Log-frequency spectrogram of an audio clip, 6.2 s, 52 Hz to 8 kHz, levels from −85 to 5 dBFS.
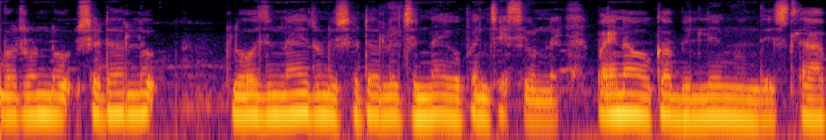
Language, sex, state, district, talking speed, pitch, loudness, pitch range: Telugu, male, Telangana, Mahabubabad, 155 wpm, 125 Hz, -15 LUFS, 120-130 Hz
